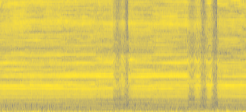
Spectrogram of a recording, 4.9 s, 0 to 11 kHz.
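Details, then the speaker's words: Mojobox tattoo machine tuned at about 6-6.5 volts: steady, even high buzz with no choppiness or rasp; normal smooth running. "So I really like to tune these at about 6 volts just to make sure, or about maybe 6.5 volts, make sure it doesn't get too choppy."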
